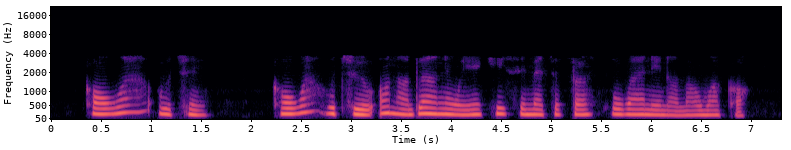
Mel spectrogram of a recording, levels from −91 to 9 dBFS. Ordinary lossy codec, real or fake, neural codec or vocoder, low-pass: MP3, 32 kbps; fake; codec, 24 kHz, 0.9 kbps, WavTokenizer, small release; 3.6 kHz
